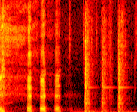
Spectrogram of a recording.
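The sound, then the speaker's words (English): Knocking at a door: one firm rap, then three quick knocks, a brief pause, and three more slightly duller knocks. No one speaks. “Who at the door?”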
